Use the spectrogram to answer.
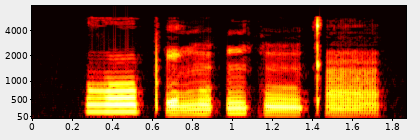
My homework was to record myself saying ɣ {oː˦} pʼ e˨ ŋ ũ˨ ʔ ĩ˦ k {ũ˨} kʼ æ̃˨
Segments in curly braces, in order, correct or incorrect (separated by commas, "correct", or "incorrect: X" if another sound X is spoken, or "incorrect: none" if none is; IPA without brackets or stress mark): correct, incorrect: ũː˨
